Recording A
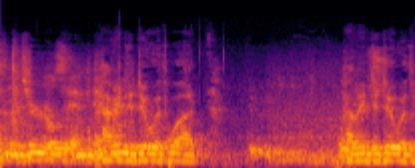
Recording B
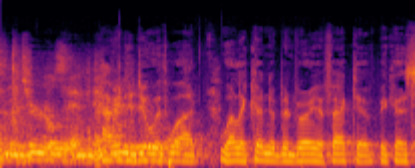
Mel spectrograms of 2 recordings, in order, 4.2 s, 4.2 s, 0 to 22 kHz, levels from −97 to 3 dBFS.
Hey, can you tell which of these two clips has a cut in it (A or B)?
B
